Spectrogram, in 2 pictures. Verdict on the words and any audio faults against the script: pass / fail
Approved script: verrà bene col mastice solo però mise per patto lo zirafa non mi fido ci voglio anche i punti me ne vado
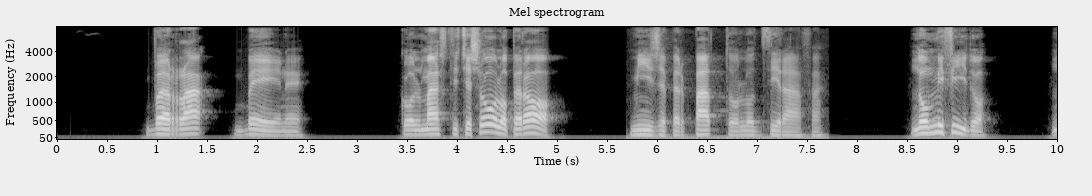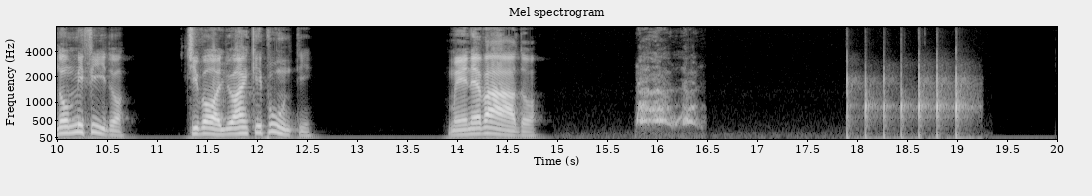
fail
